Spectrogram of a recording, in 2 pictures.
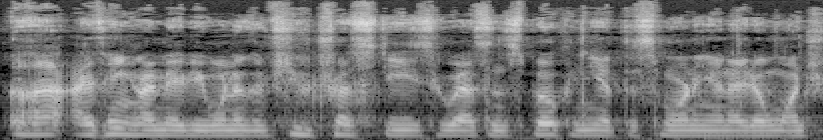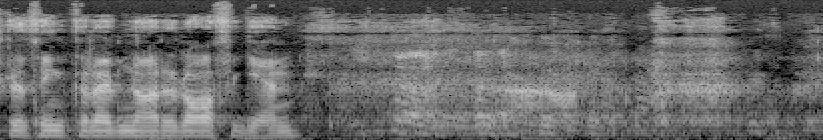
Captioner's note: laughter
